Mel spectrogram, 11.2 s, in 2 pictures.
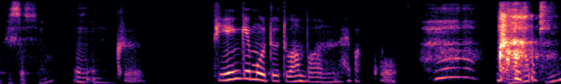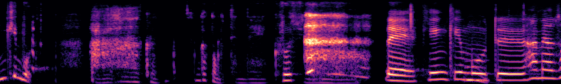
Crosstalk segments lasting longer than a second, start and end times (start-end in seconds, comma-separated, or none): none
